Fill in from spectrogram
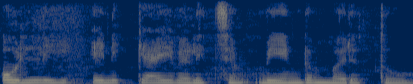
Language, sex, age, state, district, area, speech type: Malayalam, female, 18-30, Kerala, Wayanad, rural, read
